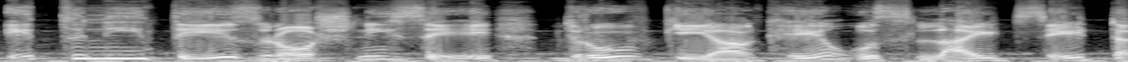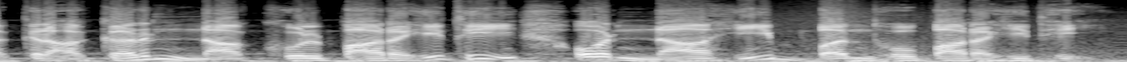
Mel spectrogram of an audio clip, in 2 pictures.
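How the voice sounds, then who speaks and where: A male storyteller delivers scripted horror narration with dramatic suspense. His mid-pitched voice is bright and forceful, moving very slowly over a music bed. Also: big pitch swings.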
